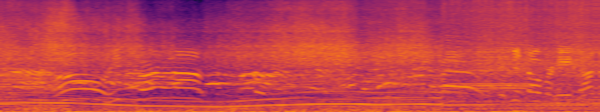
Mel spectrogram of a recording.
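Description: Jeep Cherokee XJ engine running at high revs under heavy load while pulling through sand. Its pitch sags, climbs back and then fades out about four and a half seconds in. A crowd shouts and cheers over it.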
